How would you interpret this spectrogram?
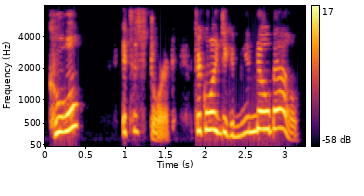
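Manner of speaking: high excited near-shout. Acted. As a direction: swell up with pride. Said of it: "His voice gets louder".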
